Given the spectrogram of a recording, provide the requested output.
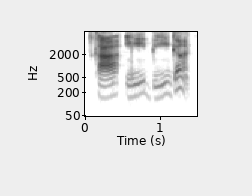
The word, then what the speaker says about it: kaibigan: Okay, whenever you see two vowels next to each other, you have to pronounce both. Okay. Like this, to, o. Probably one belongs to the other syllable and the other one is on its own, like totoo. Okay.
